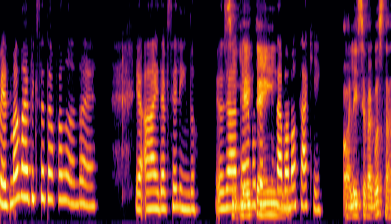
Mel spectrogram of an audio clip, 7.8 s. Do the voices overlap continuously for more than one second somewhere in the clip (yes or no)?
yes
